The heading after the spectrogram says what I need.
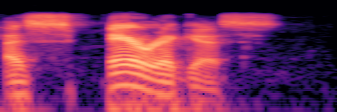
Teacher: the stressed syllable is the second syllable the last syllable is is is unstressed so it's very short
